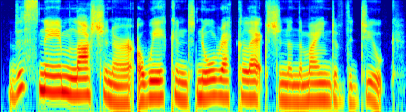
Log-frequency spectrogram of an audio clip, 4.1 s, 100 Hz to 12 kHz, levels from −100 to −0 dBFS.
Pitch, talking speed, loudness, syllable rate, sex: 190 Hz, 175 wpm, -17 LUFS, 5.3 syllables/s, female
